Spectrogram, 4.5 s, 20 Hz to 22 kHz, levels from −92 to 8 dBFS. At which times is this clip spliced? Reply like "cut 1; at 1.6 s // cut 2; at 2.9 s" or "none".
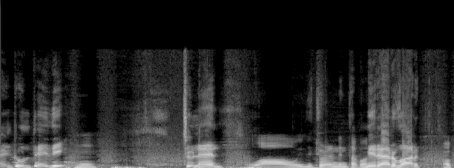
cut 1; at 2.0 s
